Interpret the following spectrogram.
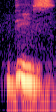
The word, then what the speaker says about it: these: We'll now have the E, Z, the E, Z, these.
